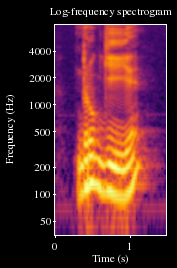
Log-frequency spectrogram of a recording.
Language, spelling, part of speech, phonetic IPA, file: Russian, другие, adjective, [drʊˈɡʲije], Ru-другие.ogg
- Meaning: inflection of друго́й (drugój): 1. nominative plural 2. accusative plural inanimate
